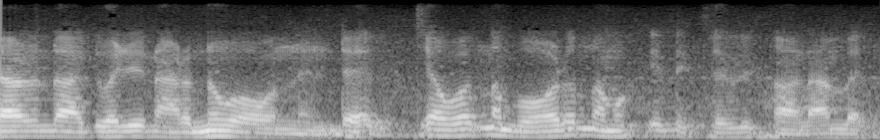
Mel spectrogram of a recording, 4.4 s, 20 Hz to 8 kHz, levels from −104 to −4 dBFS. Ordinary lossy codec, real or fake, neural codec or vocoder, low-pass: none; fake; codec, 24 kHz, 0.9 kbps, WavTokenizer, medium speech release version 2; 7.2 kHz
